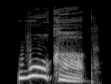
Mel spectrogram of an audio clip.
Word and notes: walk-up: British English

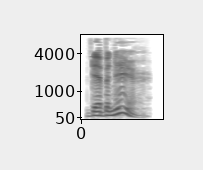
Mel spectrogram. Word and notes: debonnaire: British English

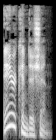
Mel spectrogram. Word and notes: air-condition: British English

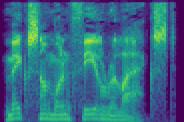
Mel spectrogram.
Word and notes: make someone feel relaxed: American English

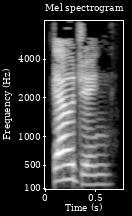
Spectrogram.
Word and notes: gouging: British English

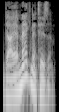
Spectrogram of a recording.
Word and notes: diamagnetism: British English

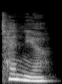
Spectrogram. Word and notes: tenure: British English

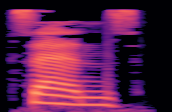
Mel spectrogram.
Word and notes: sens: British English

